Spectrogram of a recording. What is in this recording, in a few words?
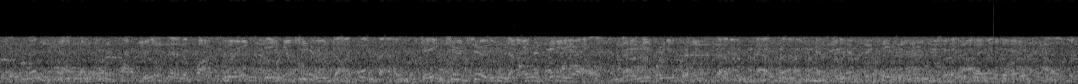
KIVA call, MW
